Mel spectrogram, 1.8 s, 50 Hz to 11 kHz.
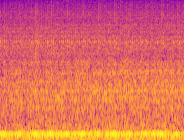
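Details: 2010 Ford F-150 5.4 L V8 idling after alternator and serpentine belt replacement, charging about 14.5–14.6 V on old corroded battery: smooth low hum, no belt squeal; owner blames old alternator bearing for earlier squeal. Normal idle.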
